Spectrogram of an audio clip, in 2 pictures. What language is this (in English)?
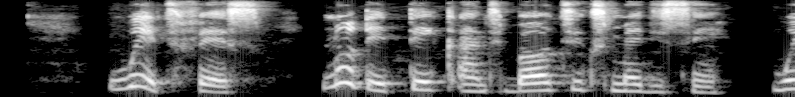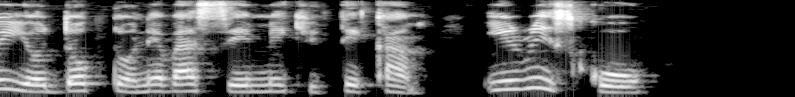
Nigerian Pidgin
